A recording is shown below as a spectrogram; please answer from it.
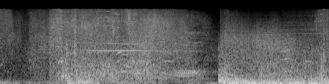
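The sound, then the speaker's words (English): A flying hunter-killer war machine fires two missiles down a corridor, producing a loud, dense, rushing roar of launch blasts with a sharp surge about two-thirds of the way through. “A multitude of lethal-looking weapons unfolds, and it fires two missiles at John and Kate”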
